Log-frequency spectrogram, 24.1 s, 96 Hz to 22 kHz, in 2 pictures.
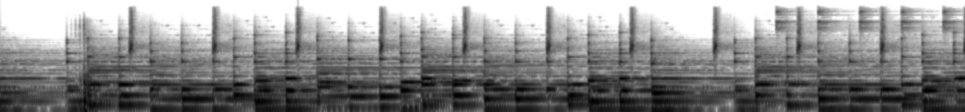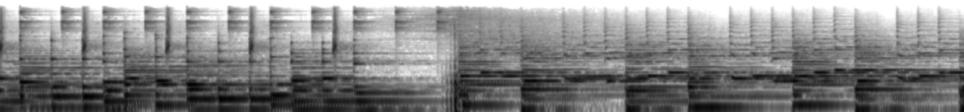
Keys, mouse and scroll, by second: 0.0-1.8 drag, 1.8-2.3 scroll down 4, 2.4 shift+middle click, 3.2-3.6 scroll up 2, 3.6 shift+middle drag, 3.9 click, 5.3 click, 6.6 click, 8.0-8.6 scroll down 8, 8.9 click, 9.7 shift+middle click, 10.3 KP_0, 12.0 click, 13.0 click, 14.0-14.6 middle drag, 14.6 scroll up 4, 15.2-16.3 shift+middle drag, 16.3 scroll down 1, 16.6-22.8 shift+middle drag.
